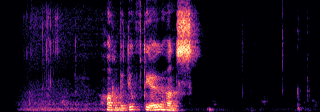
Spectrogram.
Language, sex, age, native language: Icelandic, female, 50-59, Icelandic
